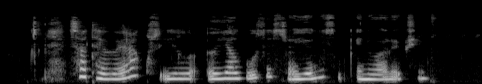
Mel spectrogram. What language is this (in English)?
Georgian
